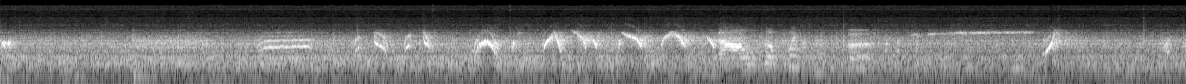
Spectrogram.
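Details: Wild lyrebird in Sherbrook Forest, Victoria, Australia, on an old disc recording: loud ringing whistles that sweep sharply up and down in quick bursts, a sustained higher whistle, then a final sharp note, all over constant surface hiss.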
